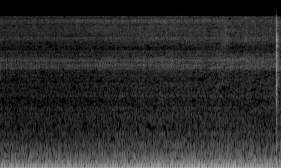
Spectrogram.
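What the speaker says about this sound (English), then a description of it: "There's a Can-Am right there." Steady low engine rumble from a Can-Am side-by-side on a downtown Las Vegas street, a constant near drone with broadband road noise and no talking.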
